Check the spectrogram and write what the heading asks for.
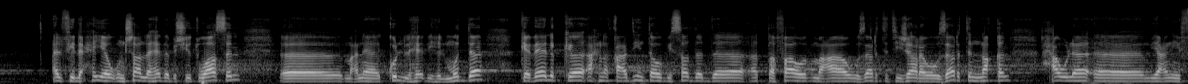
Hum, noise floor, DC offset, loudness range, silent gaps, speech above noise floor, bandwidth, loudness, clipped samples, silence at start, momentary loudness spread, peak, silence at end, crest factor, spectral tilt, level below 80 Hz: none; -54 dBFS; under 0.1%; 1 LU; none; 26 dB; 14 kHz; -28 LUFS; under 0.1%; 0 s; 6 LU; -12 dBFS; 0 s; 16 dB; -4.5 dB/octave; -62 dBFS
